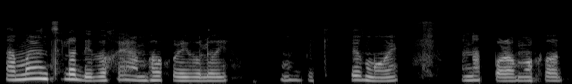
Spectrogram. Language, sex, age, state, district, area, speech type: Assamese, female, 45-60, Assam, Dibrugarh, rural, spontaneous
